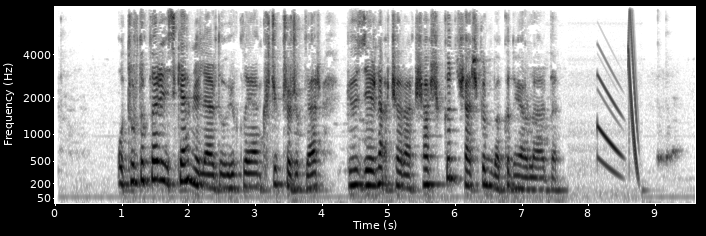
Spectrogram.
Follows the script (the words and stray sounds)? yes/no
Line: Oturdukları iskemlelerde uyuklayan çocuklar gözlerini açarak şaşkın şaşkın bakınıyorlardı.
no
